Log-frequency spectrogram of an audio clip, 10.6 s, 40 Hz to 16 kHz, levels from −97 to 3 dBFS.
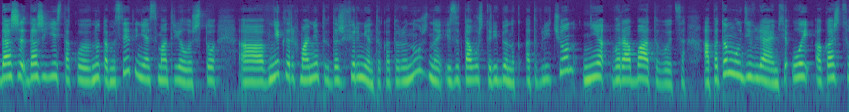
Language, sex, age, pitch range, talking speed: Russian, female, 30-49, 200-250 Hz, 175 wpm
